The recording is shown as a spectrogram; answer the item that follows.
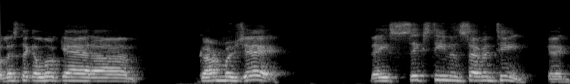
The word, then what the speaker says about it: garde-manger: The meaning of garde-manger has changed over the years. Garde-manger, pronounced garde-manger, okay, with C-H-A-Y, is a French term that roughly translates to storing, keeping, protecting, to eat.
